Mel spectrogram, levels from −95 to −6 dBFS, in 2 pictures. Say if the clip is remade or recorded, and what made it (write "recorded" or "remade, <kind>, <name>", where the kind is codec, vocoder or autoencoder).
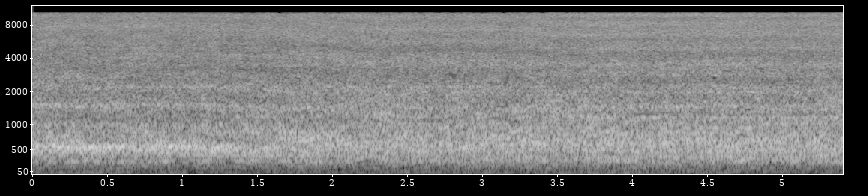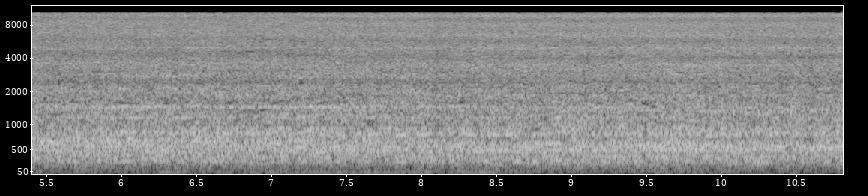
remade, vocoder, BigVGAN v2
